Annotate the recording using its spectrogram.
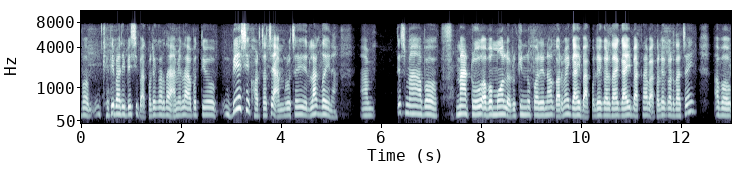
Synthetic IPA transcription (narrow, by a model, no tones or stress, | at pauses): ʌbʌkʰet̪ibaɾibesibʱa̰koleɡʌrd̪aɦa̰milajʌbʌt̪jobesikʰʌrt͡sʌt͡saĩɦa̰mrot͡saĩlaɡd̪ʌjnʌ | t̪esmaʌbʌmaʈoʌbʌmʌlɦʌɾukinːupʌɾenʌɡʱʌrmajɡajbʱa̰koleɡʌrd̪aɡajbakɾabʱa̰koleɡʌrd̪at͡saĩʌbʌ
